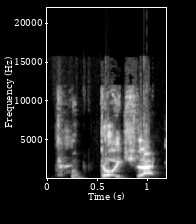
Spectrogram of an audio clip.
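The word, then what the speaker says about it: Deutschland: is what's that say douche land yeah silent t deutchland oh my God these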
